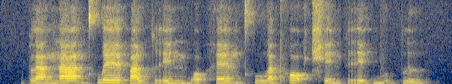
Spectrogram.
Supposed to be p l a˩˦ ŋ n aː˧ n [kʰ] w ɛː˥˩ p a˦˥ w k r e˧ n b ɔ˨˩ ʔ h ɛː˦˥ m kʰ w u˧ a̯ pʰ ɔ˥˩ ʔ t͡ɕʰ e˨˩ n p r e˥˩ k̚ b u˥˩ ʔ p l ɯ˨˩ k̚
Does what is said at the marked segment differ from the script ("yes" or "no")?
no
